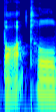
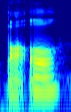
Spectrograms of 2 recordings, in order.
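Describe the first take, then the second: First: The middle consonant is a clear t sound. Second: The middle consonant is a glottal stop.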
